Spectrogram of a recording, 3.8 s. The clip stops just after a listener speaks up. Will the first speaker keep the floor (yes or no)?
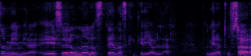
yes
